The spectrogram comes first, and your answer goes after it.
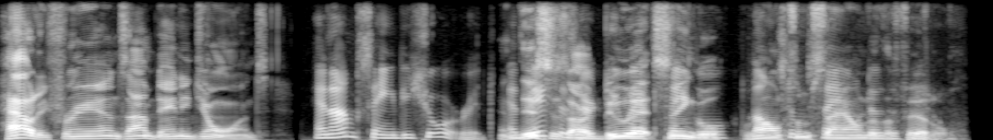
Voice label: Radio Liner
